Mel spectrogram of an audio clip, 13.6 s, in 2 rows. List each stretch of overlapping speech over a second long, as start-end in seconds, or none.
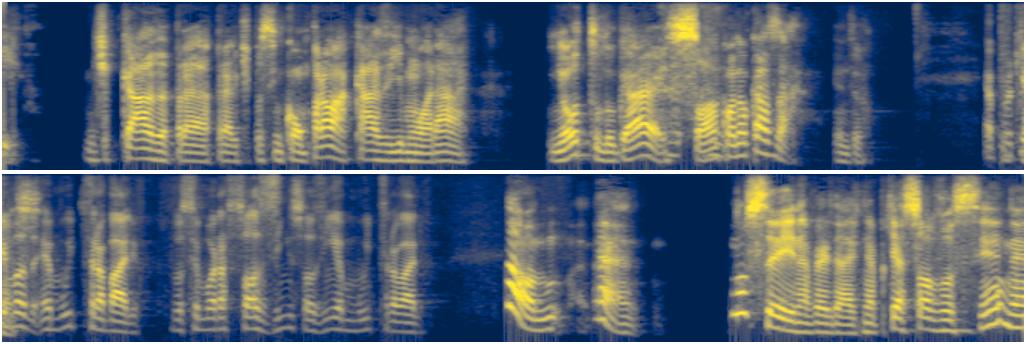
none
